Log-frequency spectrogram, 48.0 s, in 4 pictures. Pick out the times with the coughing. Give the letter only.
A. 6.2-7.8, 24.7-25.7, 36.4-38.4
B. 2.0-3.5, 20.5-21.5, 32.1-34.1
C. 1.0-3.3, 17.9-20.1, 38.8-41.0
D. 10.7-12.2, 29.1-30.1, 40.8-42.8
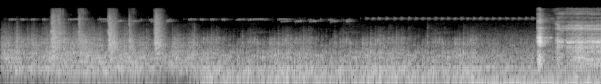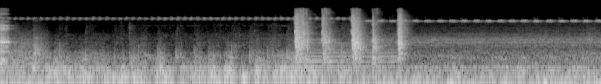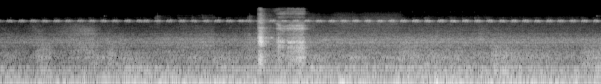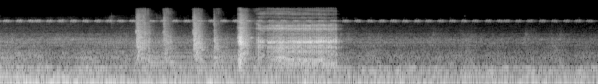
C.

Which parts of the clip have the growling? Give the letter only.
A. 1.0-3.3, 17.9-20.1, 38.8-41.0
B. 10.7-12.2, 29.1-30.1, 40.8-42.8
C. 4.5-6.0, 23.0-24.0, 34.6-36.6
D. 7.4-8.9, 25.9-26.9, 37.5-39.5
B.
